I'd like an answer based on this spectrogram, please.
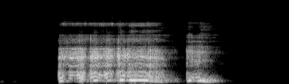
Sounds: Throat clearing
